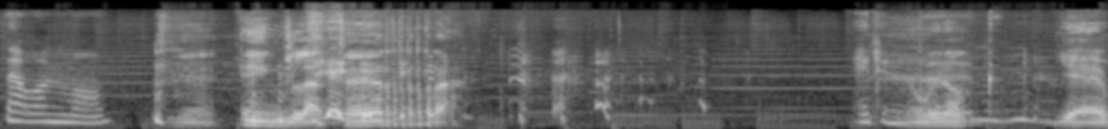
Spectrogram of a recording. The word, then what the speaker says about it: Inglaterra: Yeah, we don't say England. We say Inglaterra. Yeah. Inglaterra? Yeah, I'm butchering Inglaterra. this. I'm so sorry. No, that was pretty good. That was pretty close. Like, can you roll your R's like that?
